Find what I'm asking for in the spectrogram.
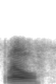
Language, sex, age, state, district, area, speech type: Bodo, female, 45-60, Assam, Kokrajhar, urban, conversation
